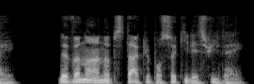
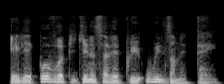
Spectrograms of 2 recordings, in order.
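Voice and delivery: ordinary delivery

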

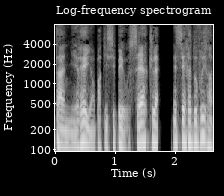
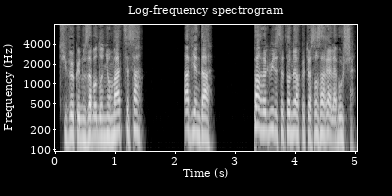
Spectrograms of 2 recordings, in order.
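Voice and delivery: high, fast, challenging; defiant Nineveh; 8 semitones higher, faster than usual. Acted. Nineveh defying Elaine, high and fast. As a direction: throw the question back at her.

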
